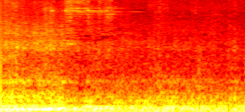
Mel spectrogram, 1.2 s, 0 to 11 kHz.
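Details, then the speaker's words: 1959 Cadillac Sedan DeVille V8 cold start at about 20 degrees: deep, uneven rumble with a ragged, puffy exhaust note from an exhaust leak. "probably hear that exhaust leak"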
